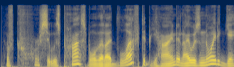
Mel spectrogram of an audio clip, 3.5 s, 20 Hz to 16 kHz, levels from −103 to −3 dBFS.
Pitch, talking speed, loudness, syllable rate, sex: 130 Hz, 255 wpm, -16 LUFS, 6.3 syllables/s, male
